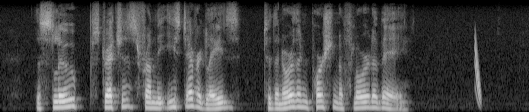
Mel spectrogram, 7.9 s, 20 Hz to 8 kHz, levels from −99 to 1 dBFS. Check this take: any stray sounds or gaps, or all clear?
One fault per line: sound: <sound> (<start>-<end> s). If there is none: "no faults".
sound: chirp (7.1-7.2 s)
